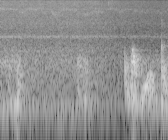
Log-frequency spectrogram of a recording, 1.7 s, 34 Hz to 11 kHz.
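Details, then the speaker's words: Doppler fetal heartbeat at about 3 months of pregnancy in a 26-year-old mother: rapid, regular whooshing pulses at 159 beats a minute, described as very good: a normal fetal heartbeat. "규칙적으로 잘 뛰고 심박 횟수 1분에 159회 아주 좋아요."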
